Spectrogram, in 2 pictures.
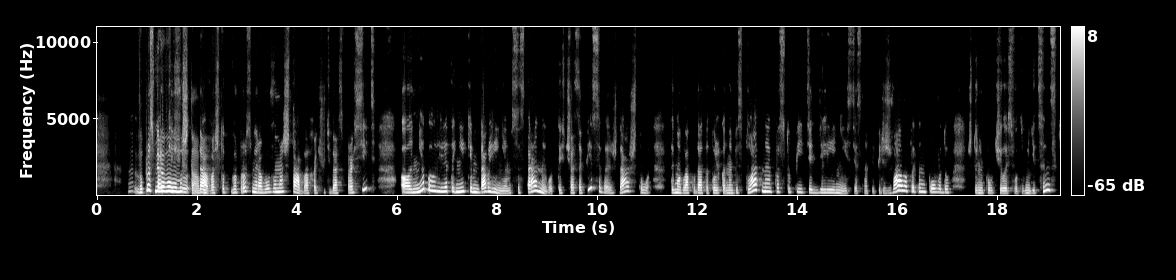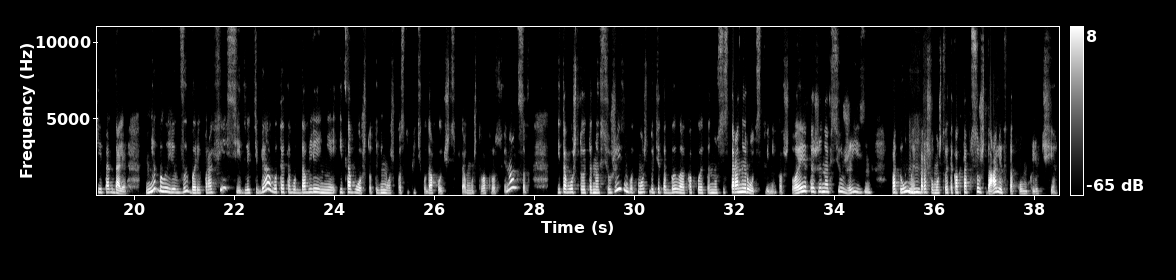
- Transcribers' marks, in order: tapping; put-on voice: "это же на всю жизнь"
- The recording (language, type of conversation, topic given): Russian, podcast, Когда ты впервые почувствовал(а) взрослую ответственность?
